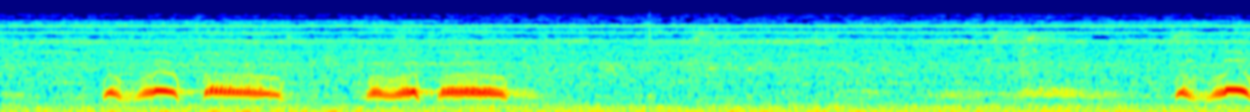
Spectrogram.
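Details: Kept spotted dove from Kepri, Indonesia, cooing aggressively during its first contest bout. Three soft, mellow phrases of quick rising notes and drawn-out coos follow closely, then a pause and the start of another phrase.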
